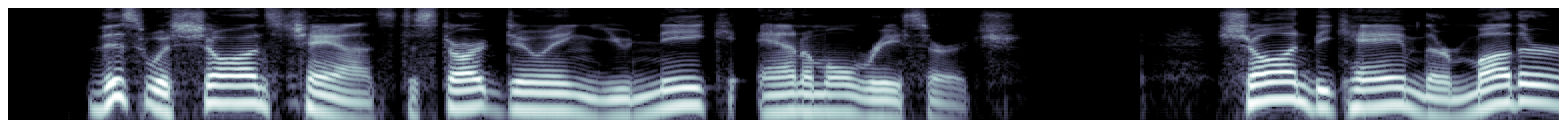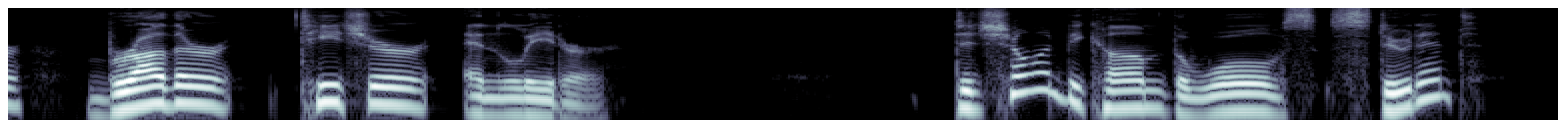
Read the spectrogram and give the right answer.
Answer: No, he didn't become the wolves' student.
